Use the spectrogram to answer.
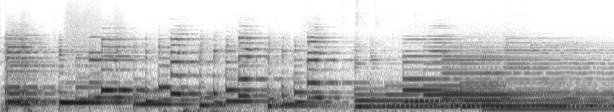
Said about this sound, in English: This is the basic clean tone. Yeah. There's a little slap delay on there.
